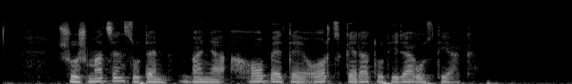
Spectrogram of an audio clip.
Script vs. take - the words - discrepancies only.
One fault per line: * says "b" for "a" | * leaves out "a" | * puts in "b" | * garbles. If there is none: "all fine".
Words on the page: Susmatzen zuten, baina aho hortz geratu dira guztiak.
* puts in "bete"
